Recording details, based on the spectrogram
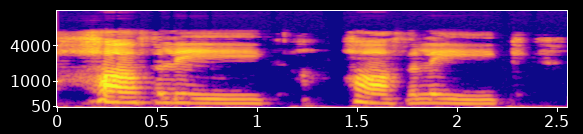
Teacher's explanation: you've got one stressed and then two unstressed syllables the stress is always on the first beat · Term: dactyls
